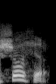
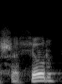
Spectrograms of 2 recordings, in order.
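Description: First: The stress is on the first syllable. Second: The stress is on the second syllable. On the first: The speaker calls it wrong. "не «шофер»" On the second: The speaker calls it right. "а «шофер»"

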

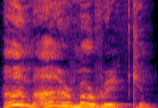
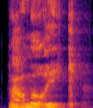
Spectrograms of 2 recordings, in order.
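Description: First: The word is pronounced the English way. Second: The word is pronounced the French way.

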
